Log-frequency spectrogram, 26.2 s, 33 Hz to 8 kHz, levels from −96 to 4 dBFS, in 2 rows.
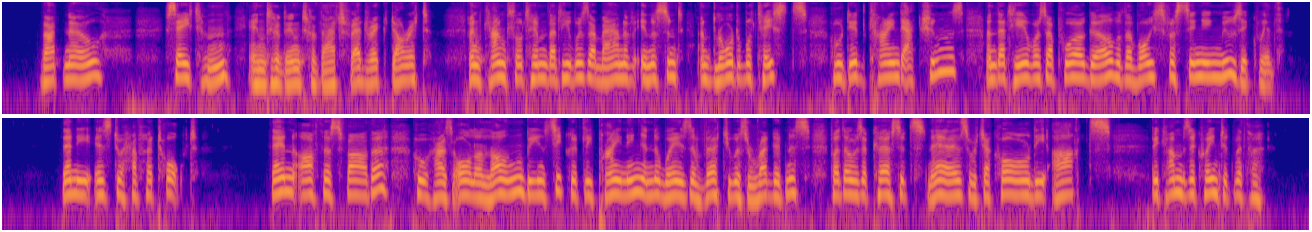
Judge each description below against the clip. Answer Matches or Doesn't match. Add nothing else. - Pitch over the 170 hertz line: Matches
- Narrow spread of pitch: Matches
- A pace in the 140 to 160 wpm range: Doesn't match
